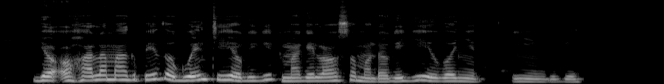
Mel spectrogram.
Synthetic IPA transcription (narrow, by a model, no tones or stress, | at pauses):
d͡ʒɔʔɔɦalamaɡpɪd̪ɔɡwentɪjɔɡɪɡɪkmaɡɪlɔsɔmɔndɔɡɪd͡ʒeuɡoɲ | ɲiŋɡɡɪ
